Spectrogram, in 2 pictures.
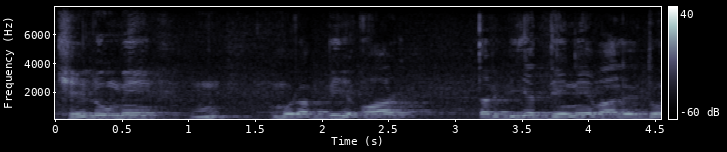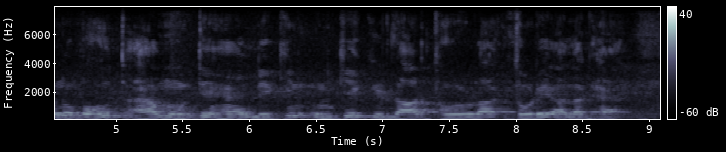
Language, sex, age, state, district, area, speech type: Urdu, male, 18-30, Bihar, Darbhanga, urban, spontaneous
